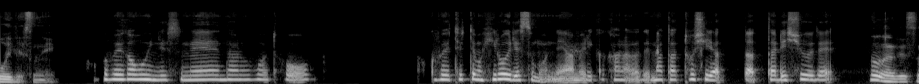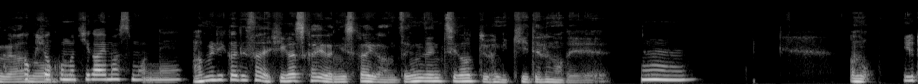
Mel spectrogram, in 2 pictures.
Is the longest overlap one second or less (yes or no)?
yes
